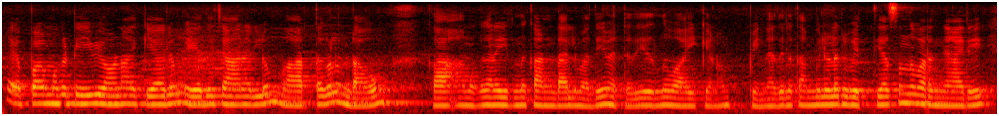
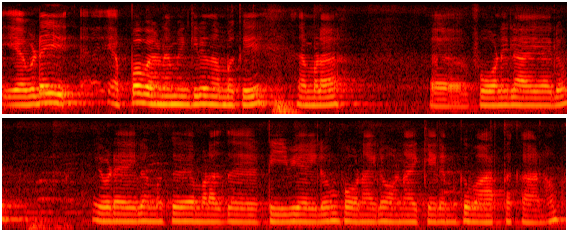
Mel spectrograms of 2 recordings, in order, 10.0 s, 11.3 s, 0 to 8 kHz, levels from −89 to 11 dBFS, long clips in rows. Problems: constant background noise, low volume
